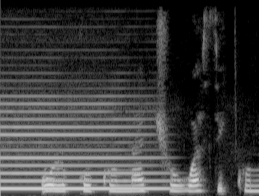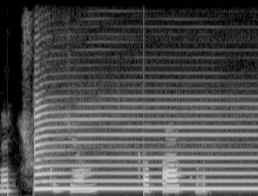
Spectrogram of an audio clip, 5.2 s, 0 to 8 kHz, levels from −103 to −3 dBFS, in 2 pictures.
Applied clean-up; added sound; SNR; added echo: none; Wind instrument, woodwind instrument; -4 dB; none.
